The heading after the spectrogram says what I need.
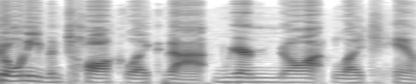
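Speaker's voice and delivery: irritable, annoyed, snapped-out delivery. Game master voices a woman answering a player who wants to kill someone: snapping irritably. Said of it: "she like snaps at you".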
